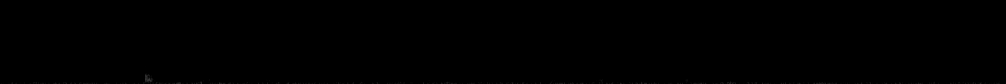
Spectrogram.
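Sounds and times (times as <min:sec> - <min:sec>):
soft rustles of cardstock: 0:00.9 - 0:04.2.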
